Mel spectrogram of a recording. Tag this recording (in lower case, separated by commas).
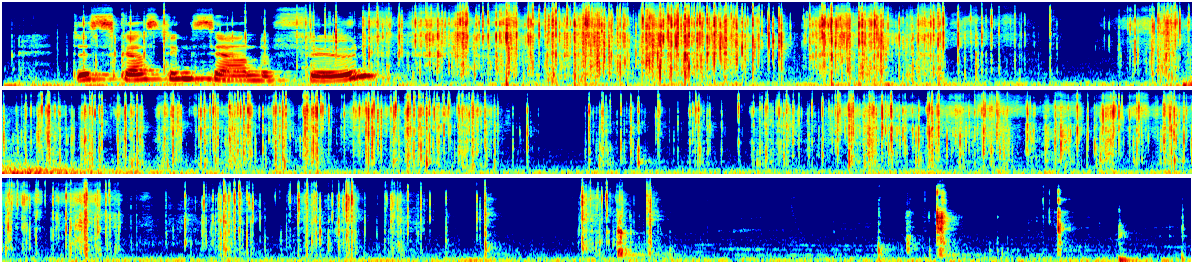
crinkling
